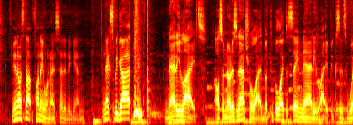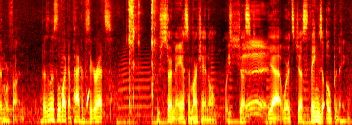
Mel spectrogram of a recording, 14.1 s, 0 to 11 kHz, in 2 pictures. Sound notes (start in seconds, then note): 2.6 whoosh; 9.6 can opening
